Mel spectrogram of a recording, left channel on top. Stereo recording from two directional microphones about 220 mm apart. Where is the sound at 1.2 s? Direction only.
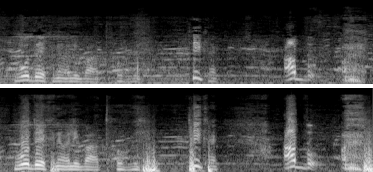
50° right (ahead or behind).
